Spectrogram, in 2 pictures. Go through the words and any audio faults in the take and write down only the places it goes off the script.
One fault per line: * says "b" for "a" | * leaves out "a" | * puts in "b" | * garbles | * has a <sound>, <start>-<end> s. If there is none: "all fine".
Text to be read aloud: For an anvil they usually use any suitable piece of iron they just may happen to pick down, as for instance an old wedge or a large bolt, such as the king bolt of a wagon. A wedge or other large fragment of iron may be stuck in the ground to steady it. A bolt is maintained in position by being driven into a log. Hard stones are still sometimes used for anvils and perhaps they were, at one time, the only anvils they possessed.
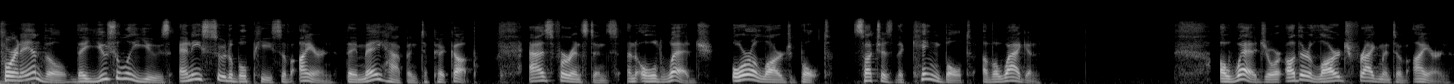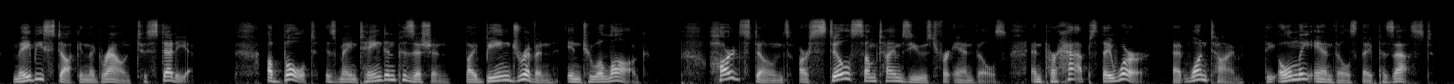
* leaves out "just"
* says "up" for "down"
